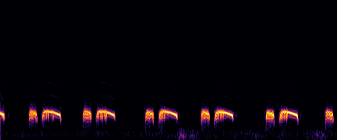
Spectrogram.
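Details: Decoy spotted dove cooing to lure wild doves: loud, low hollow coos in repeated phrases of a short note followed by a longer drawn-out, slightly falling coo, about every second, over a quiet background.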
